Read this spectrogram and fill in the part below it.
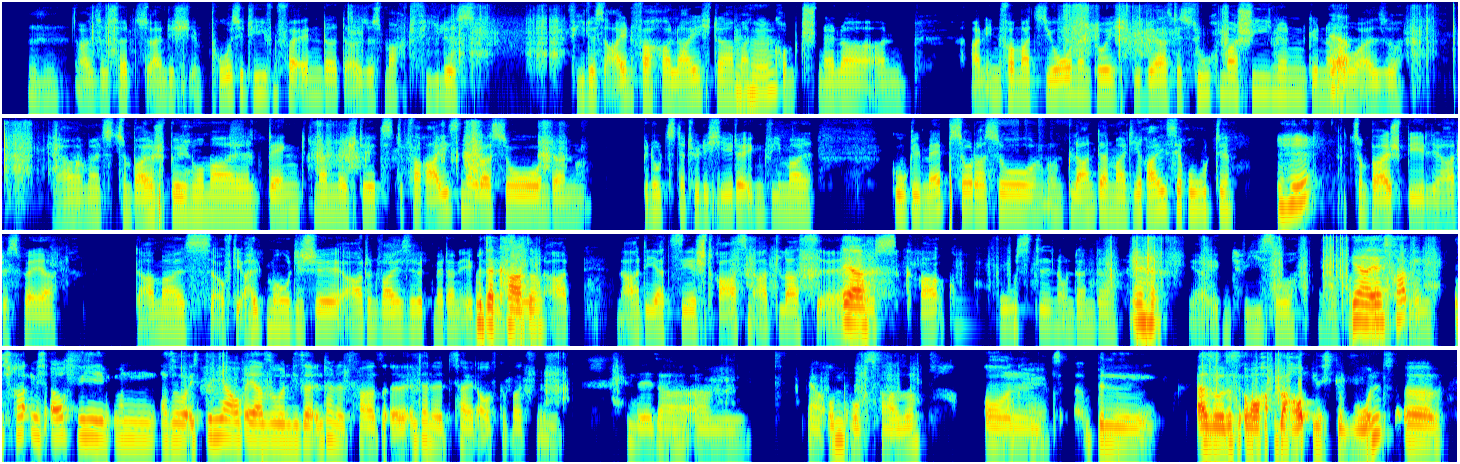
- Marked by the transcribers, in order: other background noise; tapping; wind; other noise; laughing while speaking: "altmodische"
- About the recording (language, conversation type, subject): German, unstructured, Wie hat das Internet dein Leben verändert?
